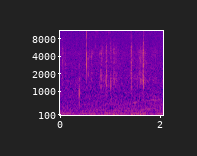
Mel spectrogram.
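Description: Computer keyboard keys clicking, a handful of light, irregular keystrokes, over a low steady hum.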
